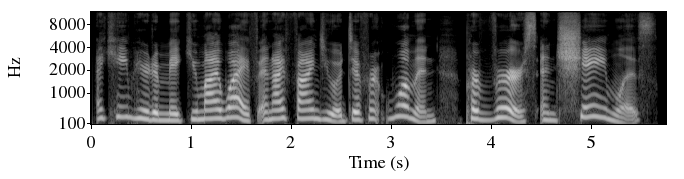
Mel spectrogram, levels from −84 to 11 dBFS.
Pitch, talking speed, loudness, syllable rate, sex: 230 Hz, 190 wpm, -16 LUFS, 4.9 syllables/s, female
